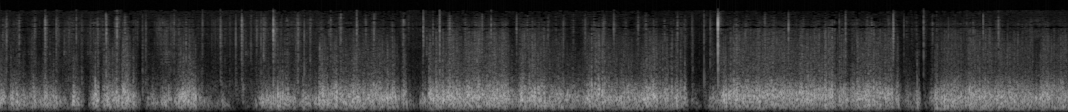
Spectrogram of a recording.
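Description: Gusty wind rumbling on the microphone, coming and going with brief lulls a few times.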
